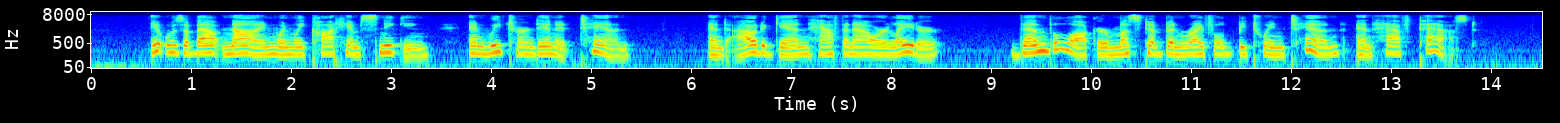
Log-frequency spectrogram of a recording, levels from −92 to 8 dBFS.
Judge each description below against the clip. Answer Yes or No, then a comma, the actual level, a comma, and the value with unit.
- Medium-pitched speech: Yes, medium, 180 Hz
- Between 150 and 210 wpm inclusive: No, slow, 135 wpm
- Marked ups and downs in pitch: No, average, 2.8 semitones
